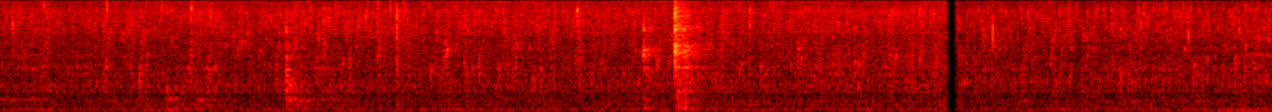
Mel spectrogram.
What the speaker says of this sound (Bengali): এই মাংসটা জলটা শুকিয়ে আসা পর্যন্ত আমাকে একটু ওয়েট করতে হবে কষিয়ে নেব ভালোভাবে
